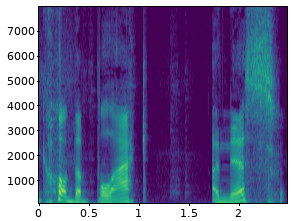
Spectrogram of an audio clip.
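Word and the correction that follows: Annis: I think it's pronounced Anise.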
